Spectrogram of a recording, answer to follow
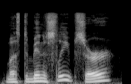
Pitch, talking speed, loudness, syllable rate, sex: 145 Hz, 230 wpm, -15 LUFS, 5.7 syllables/s, male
